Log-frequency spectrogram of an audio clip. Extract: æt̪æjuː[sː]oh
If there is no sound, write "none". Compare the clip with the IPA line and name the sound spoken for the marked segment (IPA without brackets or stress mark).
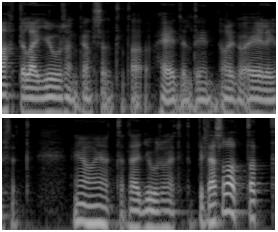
s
